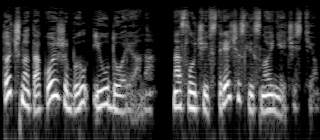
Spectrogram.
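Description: A woman narrates a fantasy audiobook in a steady, measured way. Her voice sits low and sounds dry and close, with no room around it. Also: slightly rough, no echo.

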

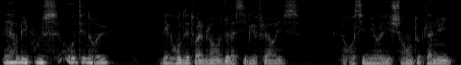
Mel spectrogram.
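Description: A man voicing a lonely, centuries-old male ghost who speaks sadly, in a hushed and dreamy way. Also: mid-range voice, steady tone, a little slow, breathy edge. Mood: sorrowful, dreamy.

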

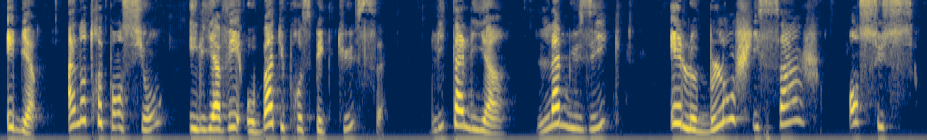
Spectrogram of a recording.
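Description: A woman voicing a sighing, mournful sea creature in a storybook reading, with a lively, plaintive lilt. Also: sits high, slow, dry recording, voice pushed up, exaggerated voice.

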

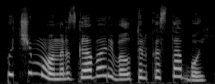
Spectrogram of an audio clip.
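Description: Casting: woman voicing a tiny jealous sect girl, hissing, high voice, dry close sound. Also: sing-song, fast, dry recording. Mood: suspicious. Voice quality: hissing, snapping. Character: small spiteful jealous young woman, sect member. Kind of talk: audiobook character voice.

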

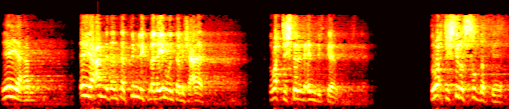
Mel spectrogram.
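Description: A male preacher with an Egyptian accent, giving a colloquial mosque sermon full of rhetorical questions and banter. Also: high-pitched. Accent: Egyptian Arabic. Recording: echoey dull mosque hall.

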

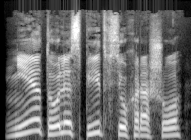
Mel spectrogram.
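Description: A woman's voice: mid-range voice, a little slow, darkish tone, no room sound, studio quality, close to an everyday voice. A woman voicing a worried middle-aged father calling with urgent news in an audiobook, blunt and direct.

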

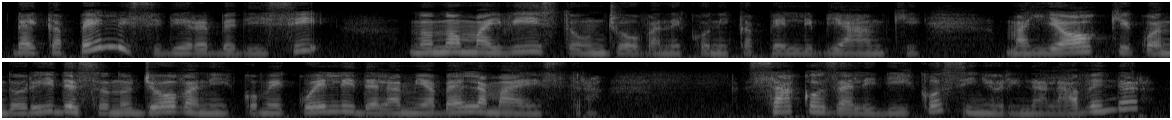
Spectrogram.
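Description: A woman's voice: medium pitch, normal speed, pushed and bright. A woman voicing a curious, solemn little boy who speaks in a confiding, childlike way.

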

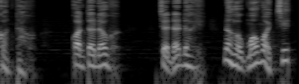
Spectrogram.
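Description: A man's voice: moderate pace, no echo, faint music behind. A man voicing a frail old village mother who cries out in terror after a nightmare, in a ghost story reading. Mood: panicked. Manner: shrill, frantic cries.

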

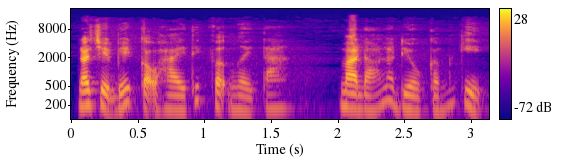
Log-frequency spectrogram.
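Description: A woman storyteller narrating a dark folk tale in a steady, even voice. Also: on the low side, fast, husky.

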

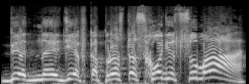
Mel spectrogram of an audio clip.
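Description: A woman's voice: fairly high pitch, lively intonation, normal speed, voice pushed up. A woman voicing a bossy, irate female friend who scolds and rants at full volume. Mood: ranting. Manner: shouting, scolding, ranting.

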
